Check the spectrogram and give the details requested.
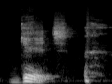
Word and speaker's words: gauge: that it's called borden gauge i know english is just so weird there's a letter u over there but it's not even heard g-a-u-g-e gage is like totally senseless anyway yeah that's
